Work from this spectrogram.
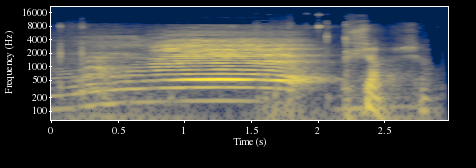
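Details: A cow suffering from scabies, thin, itchy and losing hair, gives one long drawn-out moo that swells to full strength and then fades. Quieter sounds come before it, and a person starts talking right after it ends.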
